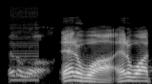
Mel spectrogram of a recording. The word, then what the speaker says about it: Etowah: Etowah, Tennessee, in East Tennessee, where he played high school ball at McMinn Central, lettering in three sports, football, basketball, and baseball.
